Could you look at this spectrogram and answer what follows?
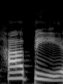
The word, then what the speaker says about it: happy: No les tengo mucho consejo más que meterle extra fuerza a la P. Happy, happy. No happy, happy, happy. Más fuerza a la P. Labio con labio, explosión. Happy, happy happy.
